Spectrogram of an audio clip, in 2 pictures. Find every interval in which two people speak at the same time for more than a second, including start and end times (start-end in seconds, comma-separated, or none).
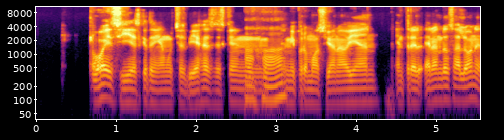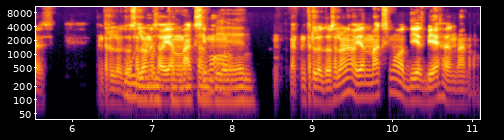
6.6-8.1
